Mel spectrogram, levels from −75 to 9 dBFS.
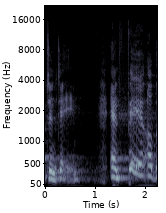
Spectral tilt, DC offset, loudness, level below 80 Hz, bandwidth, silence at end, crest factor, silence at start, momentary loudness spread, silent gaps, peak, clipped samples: -6 dB/octave; under 0.1%; -26 LUFS; -66 dBFS; 16 kHz; 0 s; 20 dB; 0 s; 20 LU; none; -8 dBFS; under 0.1%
